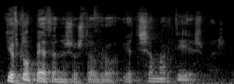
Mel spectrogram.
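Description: A man preaching a sermon with fervour, his phrases often sinking to a hushed, low close. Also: creaky, a little hiss or hum.

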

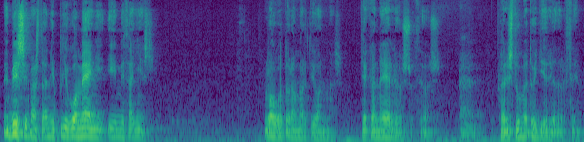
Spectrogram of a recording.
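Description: A man preaching a sermon with fervour, his phrases often sinking to a hushed, low close. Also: steady tone, vocal fry, pauses often.

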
